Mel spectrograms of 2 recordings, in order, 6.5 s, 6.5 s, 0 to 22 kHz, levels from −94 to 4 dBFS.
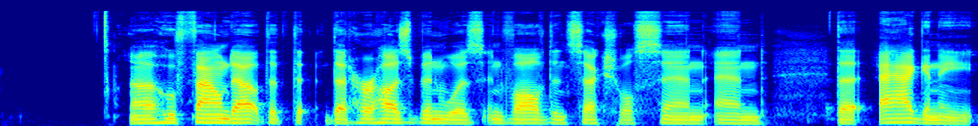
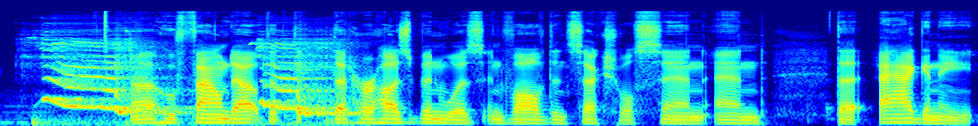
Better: first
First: none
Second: dog barking; loud; until 2.5 s; peak 1 dB above the speech

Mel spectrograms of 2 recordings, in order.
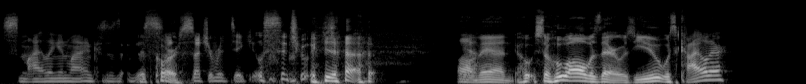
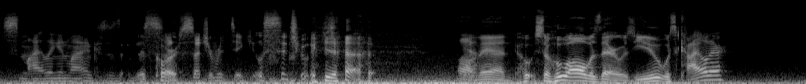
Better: first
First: none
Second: wind noise on the microphone; occasional gusts; 25 dB below the speech

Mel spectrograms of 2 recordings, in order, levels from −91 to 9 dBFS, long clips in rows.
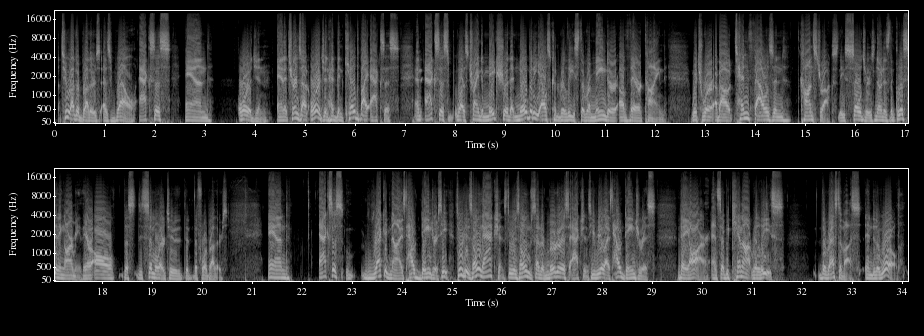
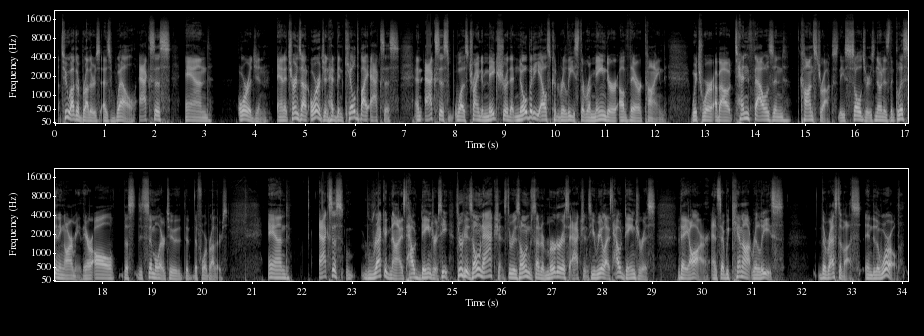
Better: second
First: distortion; heavy; 7 dB below the speech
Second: none

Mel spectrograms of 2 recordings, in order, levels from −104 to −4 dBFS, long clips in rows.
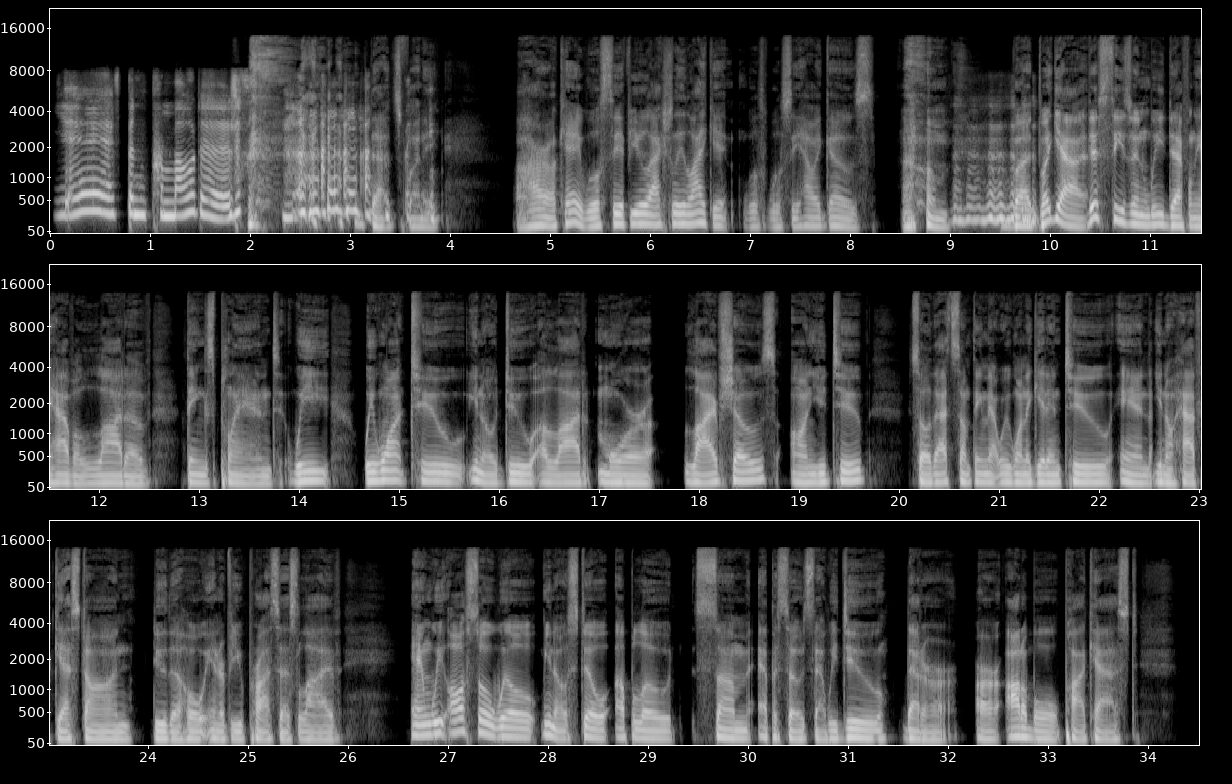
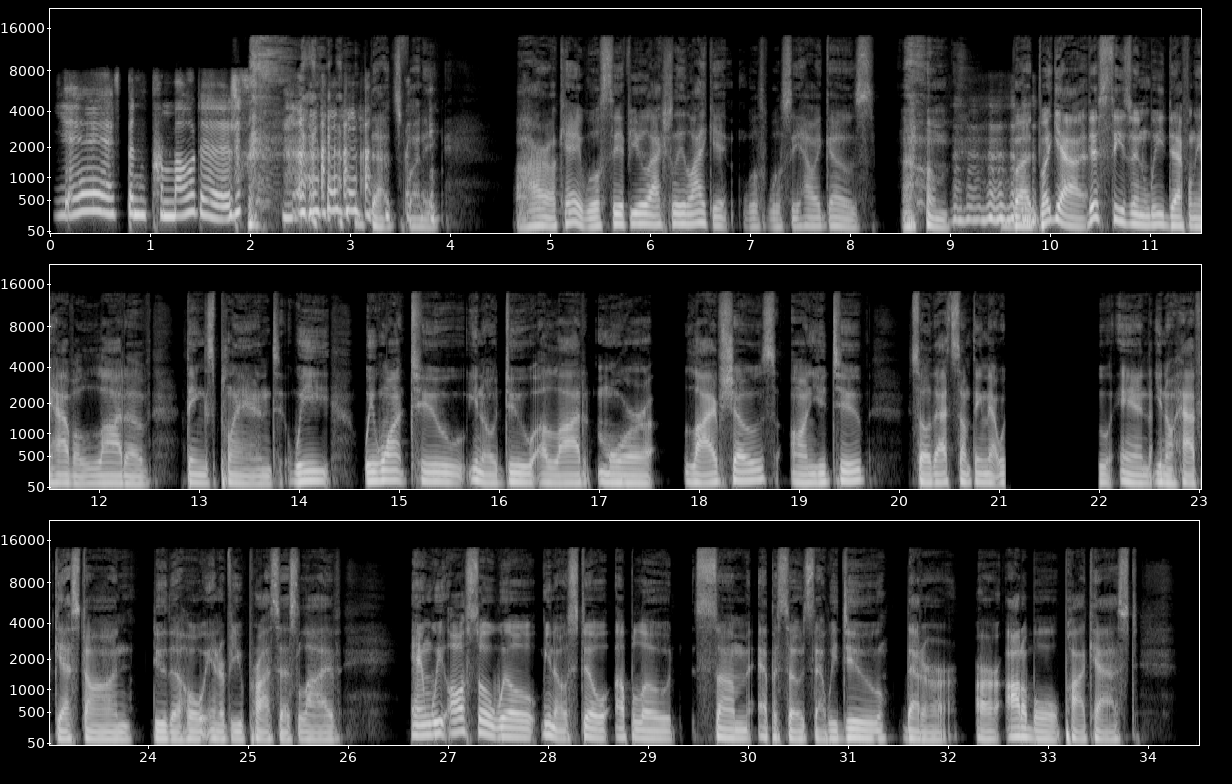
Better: first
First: none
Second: audio cutting out; at 21 s for 1 s

